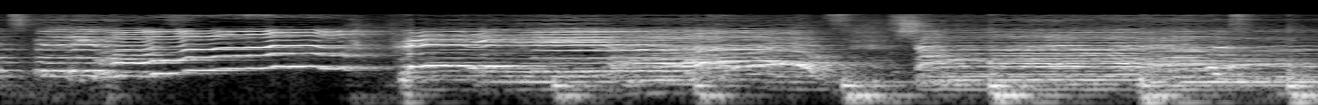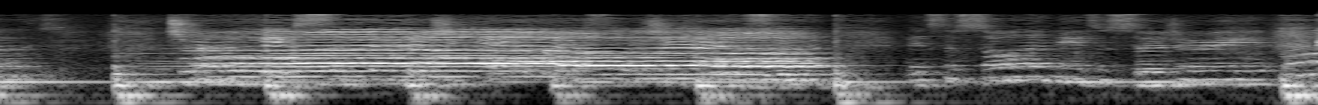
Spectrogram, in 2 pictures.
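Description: All-female a cappella group singing layered harmonies, with a solo voice gliding above them. A beatboxed vocal percussion part keeps a steady beat underneath.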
